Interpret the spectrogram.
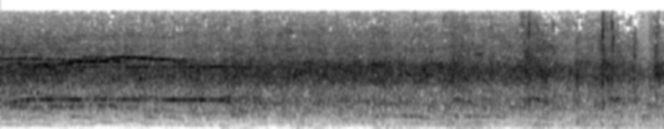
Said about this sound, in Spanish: Todavía el carnaval en la calle no, pero esto ya es carnaval aquí con el Gran Teatro Falla. Eso es, muy aplaudida la tanda de cuplé, sobre todo este segundo en el que han tirado del doble sentido.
